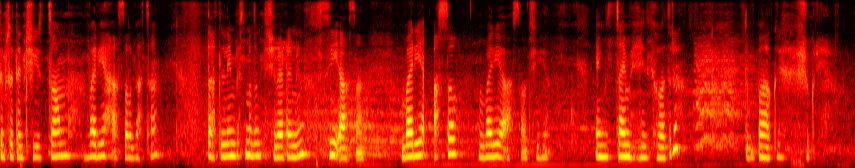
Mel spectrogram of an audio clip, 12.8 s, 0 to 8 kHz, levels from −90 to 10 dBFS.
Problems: constant background noise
